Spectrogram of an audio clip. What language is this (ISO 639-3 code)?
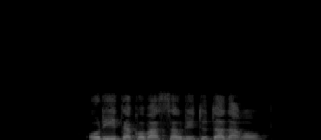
eus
